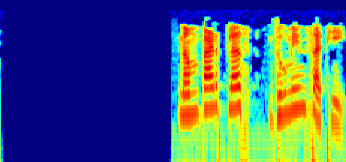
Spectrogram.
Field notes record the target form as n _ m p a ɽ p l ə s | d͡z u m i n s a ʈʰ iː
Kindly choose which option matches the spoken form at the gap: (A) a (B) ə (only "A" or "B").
B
